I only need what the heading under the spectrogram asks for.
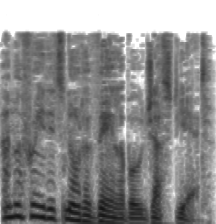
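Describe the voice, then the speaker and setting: An actor voicing a haughty, formal middle-aged mage and official in a fantasy video game, speaking precisely and with condescending politeness. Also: male voice, on the low side, wildly swooping pitch, brisk, mellow, slightly rough, dry recording, studio quality, exaggerated voice. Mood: courteous, businesslike.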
